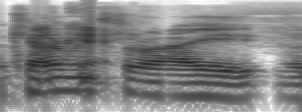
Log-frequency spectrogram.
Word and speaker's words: Caravanserai: So Caravanserai? – Yes. So Caravanserai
